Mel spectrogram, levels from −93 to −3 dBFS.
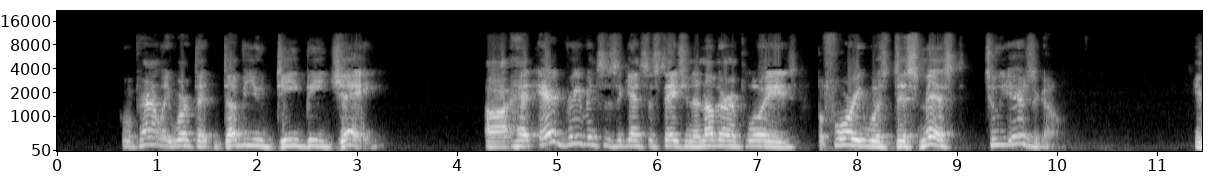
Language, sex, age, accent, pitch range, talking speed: English, male, 50-69, American, 140-175 Hz, 120 wpm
